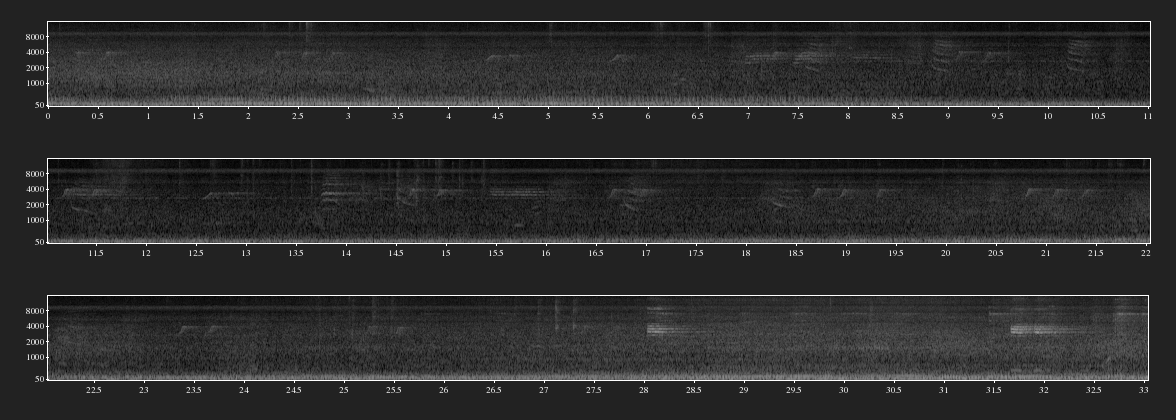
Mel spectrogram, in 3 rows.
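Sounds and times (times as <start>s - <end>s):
birds chirping: 26.6s - 33.0s.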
